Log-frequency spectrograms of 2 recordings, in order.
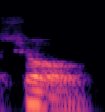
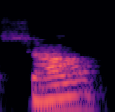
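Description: First: The vowel sounds like an 'o'. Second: The vowel sounds like an 'a'. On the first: The speaker calls it wrong. "Shall no se pronuncia shall" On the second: The speaker calls it right. "se pronuncia shall"

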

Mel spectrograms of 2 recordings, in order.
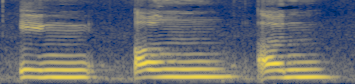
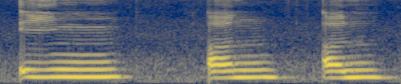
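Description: No difference in how they are said.

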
